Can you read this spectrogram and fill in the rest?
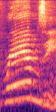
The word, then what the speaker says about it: Ramesses: Ramesses? – Wait, can I say something real quick? Why do they say his name like that? – I don't know. – Ramesses. I always thought it was Ramses.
